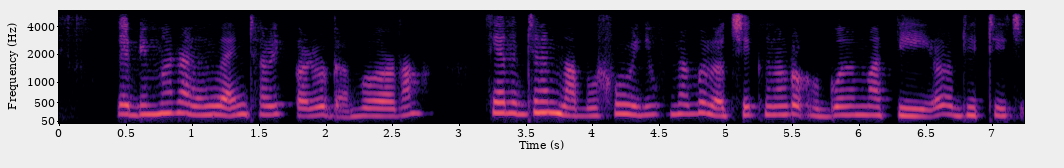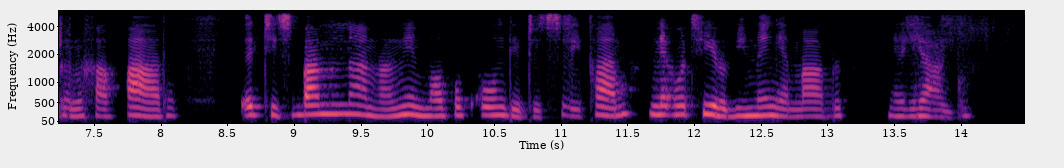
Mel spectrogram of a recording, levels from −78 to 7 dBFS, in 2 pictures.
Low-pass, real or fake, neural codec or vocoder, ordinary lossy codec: 5.4 kHz; fake; codec, 16 kHz, 0.5 kbps, X-Codec, HuBERT features, trained on general audio; none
